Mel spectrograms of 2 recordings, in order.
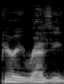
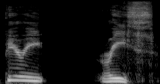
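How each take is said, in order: First: The second name is said like 'Resi'. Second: The second name is said like 'Reis'. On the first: The speaker calls it wrong. "I always say Piri Resi because I've I've said that with so long, but I know that's not the right pronunciation" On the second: The speaker calls it right. "It's Piri Reis"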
